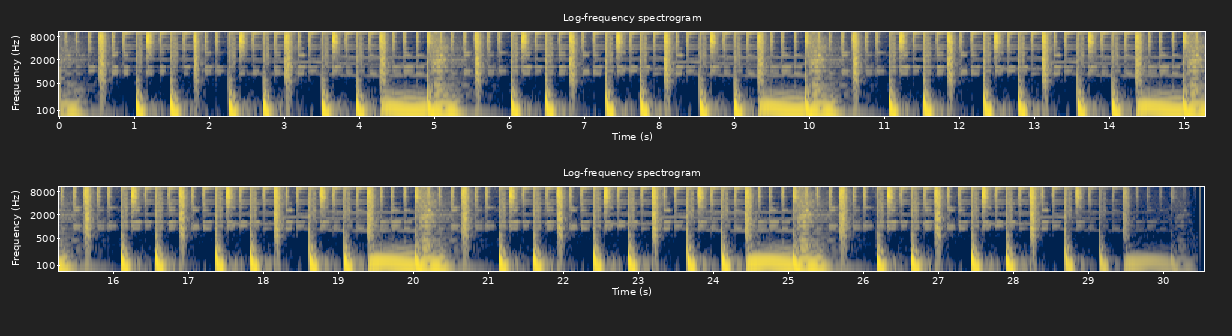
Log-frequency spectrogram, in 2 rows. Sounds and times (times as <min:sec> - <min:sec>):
Music: 0:00.0 - 0:30.5.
